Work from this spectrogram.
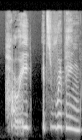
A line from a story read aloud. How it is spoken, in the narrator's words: Chris pleaded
